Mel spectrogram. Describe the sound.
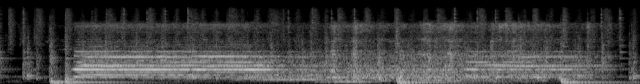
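An electric train rolls with a rumbling clatter. Loud, sustained horn blasts sound several times over it, and there is no talk.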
